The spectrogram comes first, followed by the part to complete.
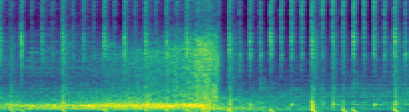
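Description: Electronic TV segment-intro jingle. A swelling rush of noise cuts off about two seconds in, giving way to a fast electronic drum beat.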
